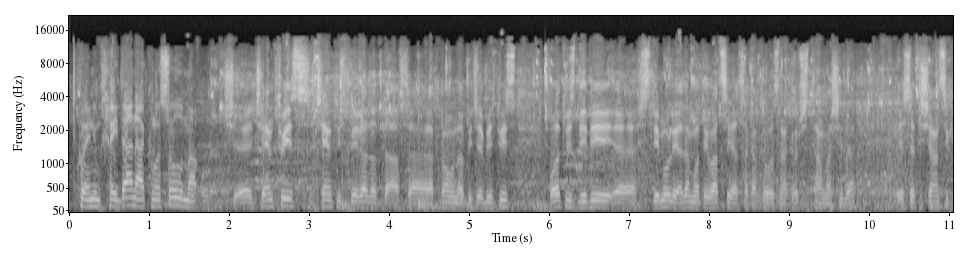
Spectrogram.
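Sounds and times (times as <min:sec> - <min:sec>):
man talking: 0:00.0 - 0:11.0
balls bouncing on hard floor: 0:03.2 - 0:06.4.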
